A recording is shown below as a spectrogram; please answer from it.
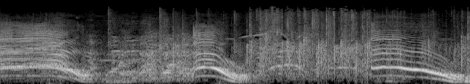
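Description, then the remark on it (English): A crowd applauds steadily throughout, dense clapping mixed with loud, falling whoops and cheers from audience members, filling the whole stretch loudly. “we did bring that on ourselves by raising the volume. Uh, that's all we did. Brought the claptrap on.”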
